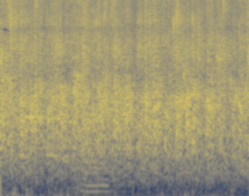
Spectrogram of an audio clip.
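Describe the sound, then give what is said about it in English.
Steady, sustained applause from an audience thanking a discussion panel at the end of the event, a dense wash of many hands clapping at a constant loud level throughout, with no voices standing out. “Give it a round of applause for these guys.”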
